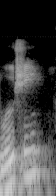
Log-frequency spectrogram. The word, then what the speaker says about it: Wuxi: Yeah, he lives outside of Shanghai, in Wuxi.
